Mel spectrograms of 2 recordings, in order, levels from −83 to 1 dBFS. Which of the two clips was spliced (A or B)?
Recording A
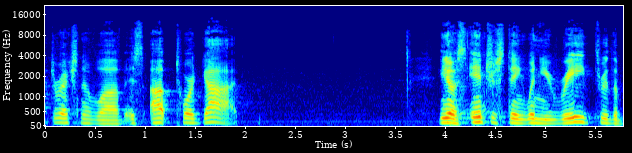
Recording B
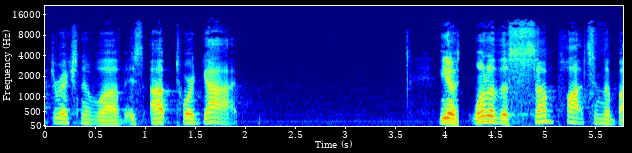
B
